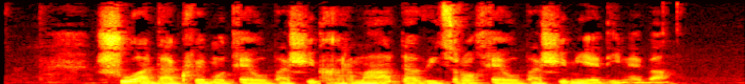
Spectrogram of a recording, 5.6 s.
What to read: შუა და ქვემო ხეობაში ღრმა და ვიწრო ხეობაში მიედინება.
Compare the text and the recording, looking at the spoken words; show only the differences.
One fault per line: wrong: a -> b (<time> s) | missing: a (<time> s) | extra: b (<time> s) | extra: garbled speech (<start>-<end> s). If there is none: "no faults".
no faults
